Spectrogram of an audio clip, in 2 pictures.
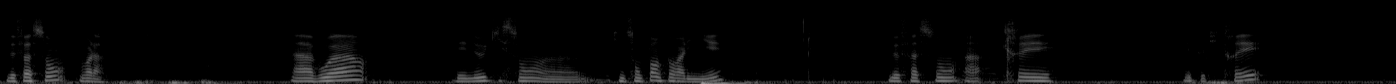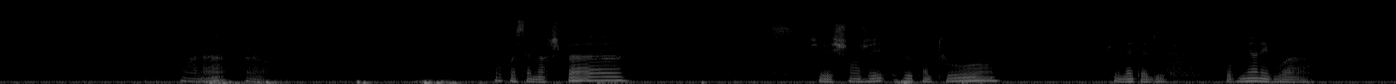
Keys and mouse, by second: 2.0 shift+z, 2.5 shift+click, 3.2 F2, 3.6 click, 6.6 click, 7.4 KP_Subtract, 8.4 click, 9.7 click, 10.6 click, 12.3 ctrl+z, 13.1 click, 14.9 click, 16.3 ctrl+z, 16.9 shift+click, 18.4 ctrl+z, 20.8 click, 23.3 shift+click, 25.1 right click, 26.5 right click.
